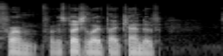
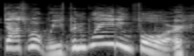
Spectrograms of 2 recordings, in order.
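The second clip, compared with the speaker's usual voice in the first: much higher and slower, giddy; excited; 3 dB louder than usual. Real, not acted. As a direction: stretch it out like an eager fan. Excited fan agreement.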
